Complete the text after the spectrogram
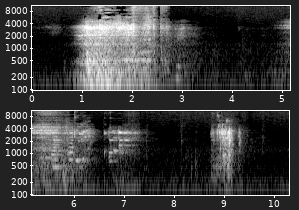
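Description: A television plays loud game music and sound effects.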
